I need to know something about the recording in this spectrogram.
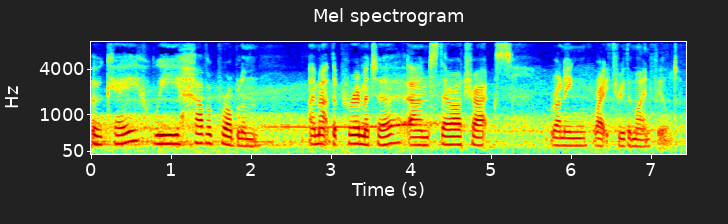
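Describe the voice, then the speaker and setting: A woman's voice: fairly low pitch, measured pace, noisy background, lightly acted. An actress playing a terse, sardonic woman who manages a secret facility, with clipped, dry delivery in a sci-fi audio drama. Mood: brisk, businesslike.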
